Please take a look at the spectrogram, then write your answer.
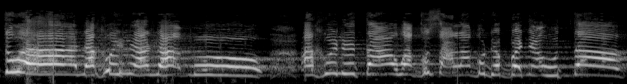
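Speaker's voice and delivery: shouted, high, desperate pleading to God; imitating a woman's choleric prayer, shouting. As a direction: cry out to God, demanding. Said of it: "Koleris gini".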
